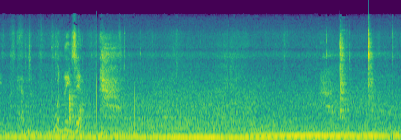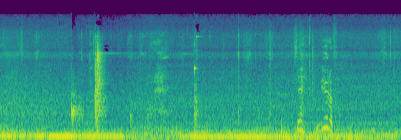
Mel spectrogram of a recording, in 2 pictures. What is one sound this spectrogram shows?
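Metal parts clank as a hand handles them.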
